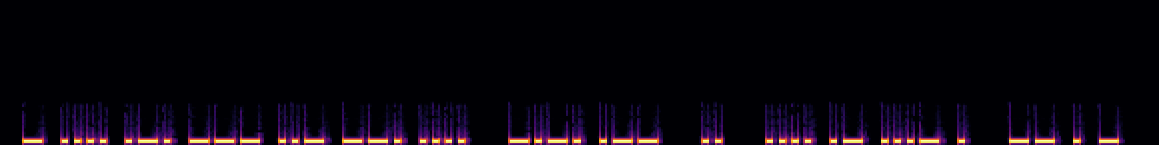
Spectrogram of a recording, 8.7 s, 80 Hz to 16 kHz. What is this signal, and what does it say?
Morse code, heard as a keyed tone, about 25 wpm, 610 Hz. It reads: THROUGH CW I HAVE MET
